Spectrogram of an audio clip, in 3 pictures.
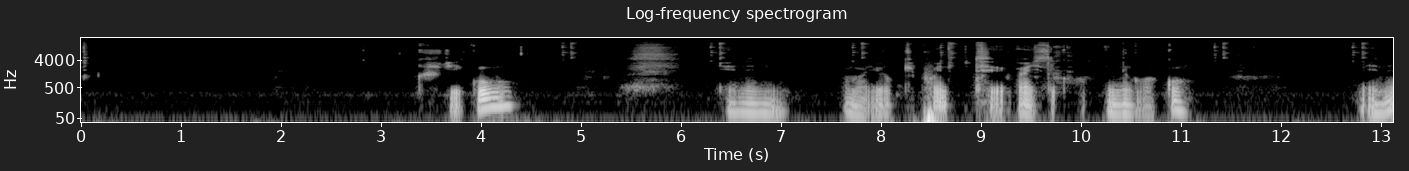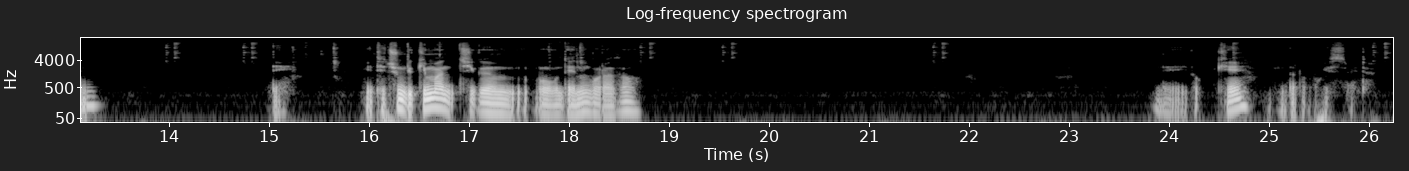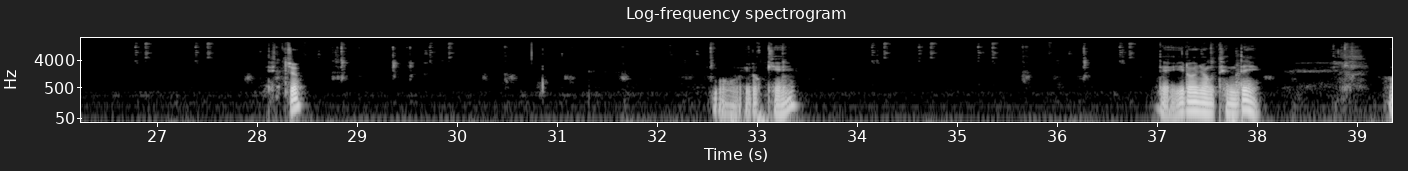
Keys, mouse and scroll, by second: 8.0 space, 14.6 shift+middle click, 17.1 shift+middle click, 27.7 shift+middle click, 28.0 shift+scroll up 1, 28.5 e, 31.3 shift+middle click, 32.2 shift+middle click, 32.4 shift+middle click, 35.1 shift+middle click, 35.3 shift+scroll, 36.5 shift+middle click, 38.0 space, 38.8 shift+middle click.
